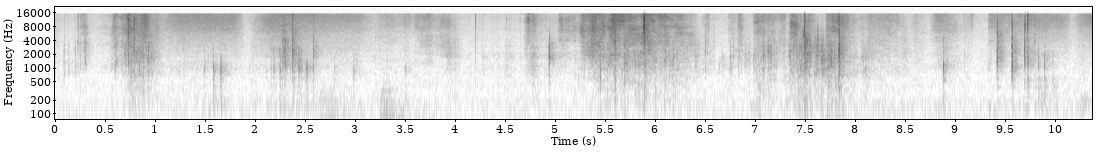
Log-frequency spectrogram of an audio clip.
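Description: Hands smooth the pages of an open paper phone book with the palm while fingertips turn its thin paper pages. Soft, bright rustles and crinkly swishes come in repeated bursts, with a few sharper snaps of paper and almost no low end.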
